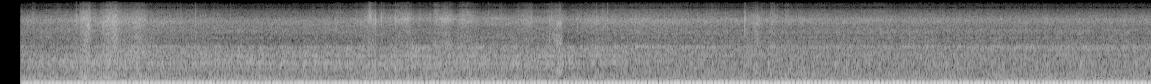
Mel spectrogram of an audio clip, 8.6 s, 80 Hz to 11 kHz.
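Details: Internal engine knock on a 1994 Grand, 4-litre engine, at steady idle: regular light knock about four per second riding over the low engine drone; cause not yet pinned down.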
